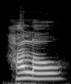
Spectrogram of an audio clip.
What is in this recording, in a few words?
hello, sundanese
